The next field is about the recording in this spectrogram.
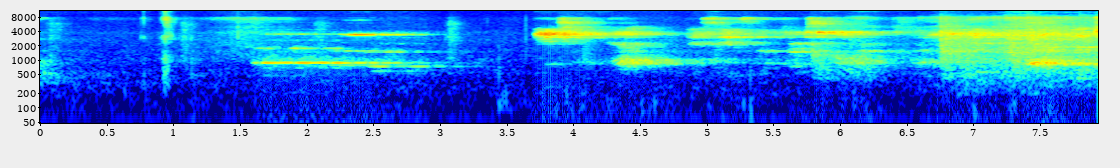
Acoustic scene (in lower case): elevator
